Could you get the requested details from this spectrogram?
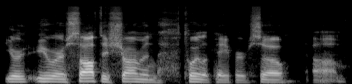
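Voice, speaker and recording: A man's voice: mid-range voice, unhurried, no room sound, clean studio sound. A man hosting a casual sports podcast, talking loosely with lots of fillers. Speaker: podcast host.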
